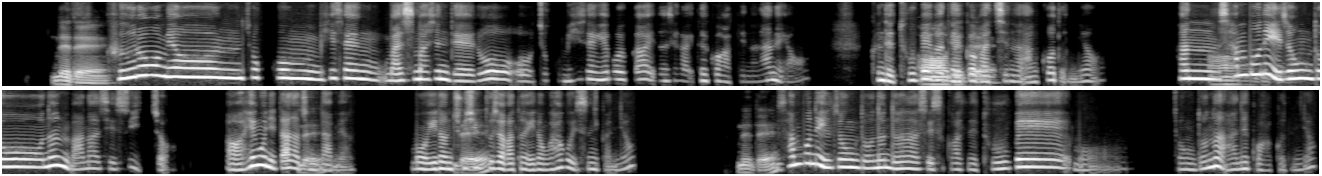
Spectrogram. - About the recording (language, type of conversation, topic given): Korean, advice, 장기적으로 얻을 이익을 위해 단기적인 만족을 포기해야 할까요?
- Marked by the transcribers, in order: none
